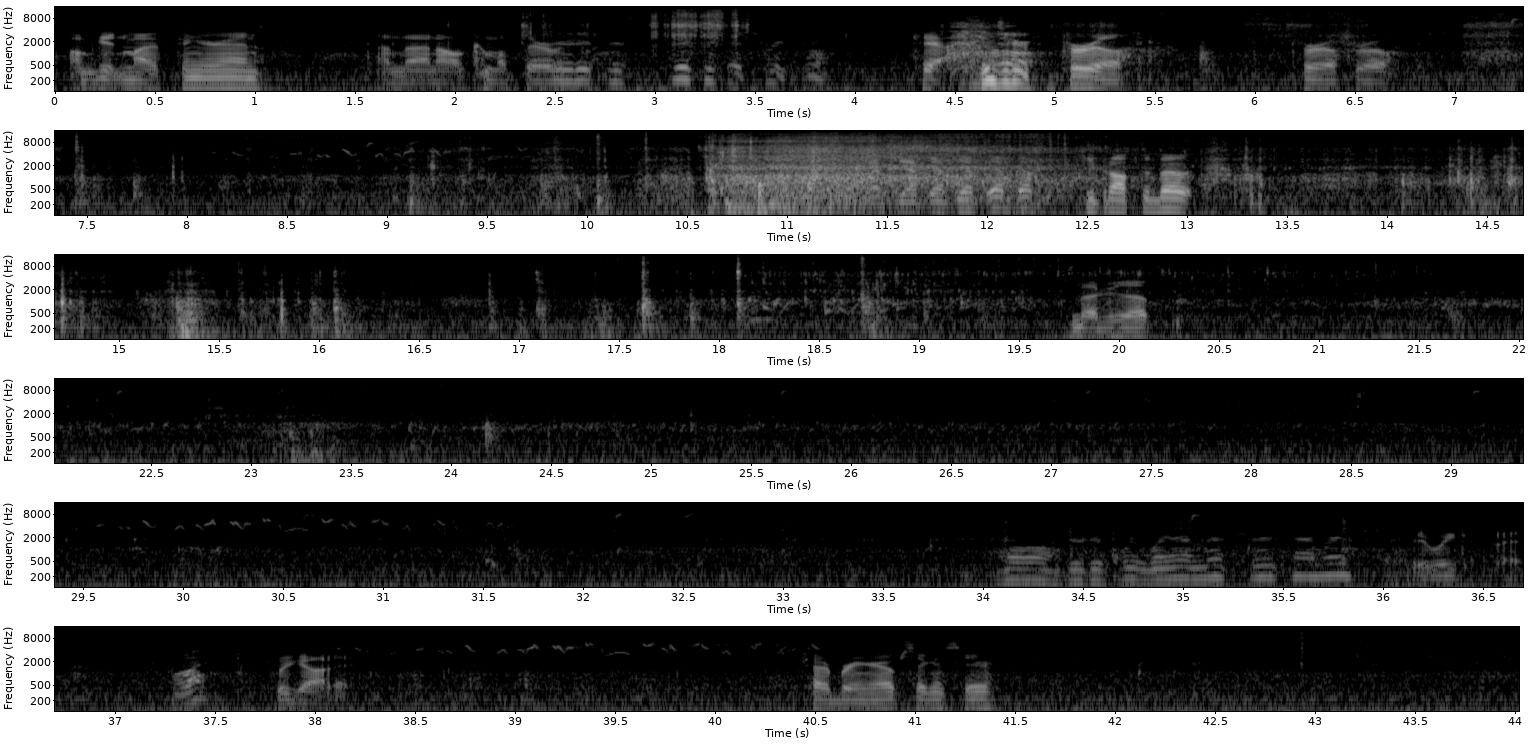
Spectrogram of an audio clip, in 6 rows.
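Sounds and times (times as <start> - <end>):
fish splashing and thrashing: 9.7 - 16.5, 17.2 - 21.9.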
